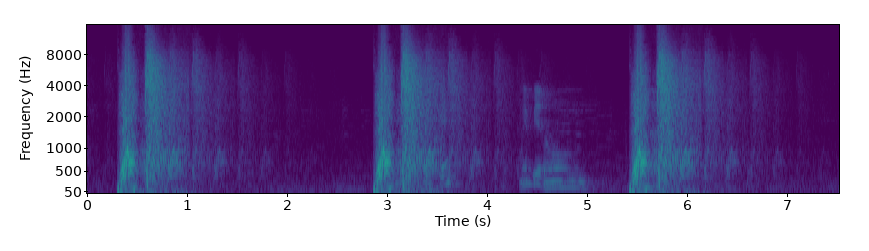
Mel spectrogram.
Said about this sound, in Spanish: ¿Pero va a seguir dándole latigazo a todo el mundo o qué? Es que hay que darle a esa gente latigazo para que respete.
